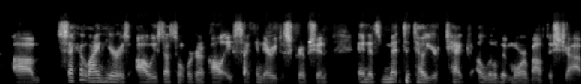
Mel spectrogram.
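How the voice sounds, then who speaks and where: A man's fairly low-pitched voice with an American accent, bright, sharp tone, fairly even intonation, and fairly quick pace in a dry, close sound with no echo. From New York. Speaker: software sales rep. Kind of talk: sales demo over a call. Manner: fast-talking.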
